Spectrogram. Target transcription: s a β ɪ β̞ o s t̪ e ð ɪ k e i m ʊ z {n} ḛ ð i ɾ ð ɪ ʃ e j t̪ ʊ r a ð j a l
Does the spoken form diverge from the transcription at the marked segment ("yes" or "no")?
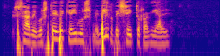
yes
